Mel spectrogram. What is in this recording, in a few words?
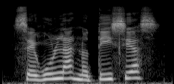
"Según Las Noticias", spanish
